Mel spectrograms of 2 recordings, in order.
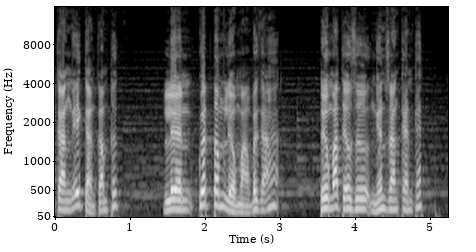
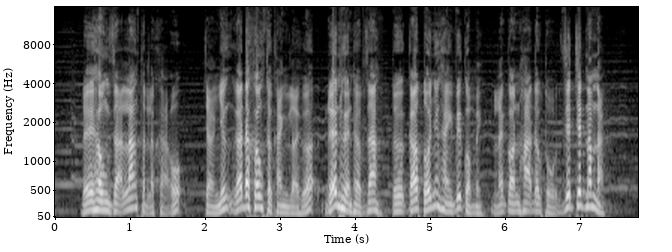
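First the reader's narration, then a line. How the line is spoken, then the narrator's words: Muttering. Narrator (Vietnamese): Gã lẩm bẩm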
